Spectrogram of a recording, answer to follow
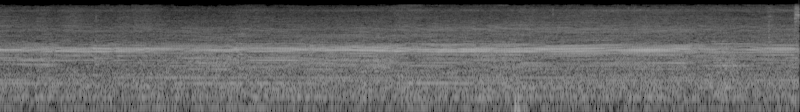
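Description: Handheld electric dog clippers running with a steady buzz as they clip the fur on a miniature schnauzer's head.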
